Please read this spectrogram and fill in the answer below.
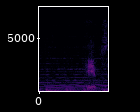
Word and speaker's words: Hapes: So I'm like, Hapes Consortium. There we go. Mhm. That's how you pronounce it.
